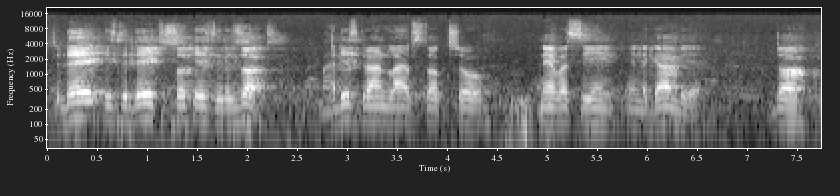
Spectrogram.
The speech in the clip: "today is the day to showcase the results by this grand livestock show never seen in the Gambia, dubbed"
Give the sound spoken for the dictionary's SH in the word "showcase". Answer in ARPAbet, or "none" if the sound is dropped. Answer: S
